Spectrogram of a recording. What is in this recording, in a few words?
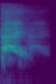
"hey", Voice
